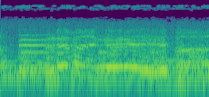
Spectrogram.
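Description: Ethiopian gospel song: a male voice sings a melody that slides up and down, then holds a note, over instrumental backing.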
